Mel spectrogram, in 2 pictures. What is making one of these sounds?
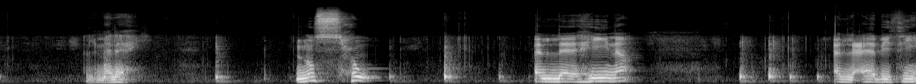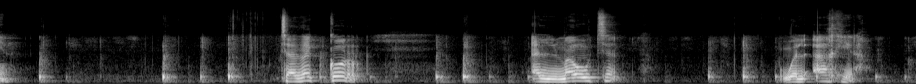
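A young man speaks calmly and clearly, close by, pausing between phrases.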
